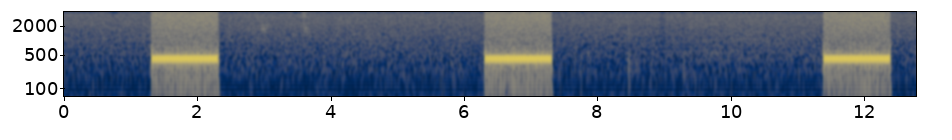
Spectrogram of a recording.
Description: Ringback tone (Europe, 425 Hz).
